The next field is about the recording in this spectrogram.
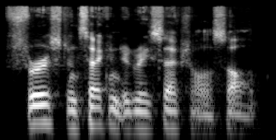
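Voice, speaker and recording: An American man, a district attorney, giving formal, forceful testimony to a legislative committee and addressing the room as ladies and gentlemen. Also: lowish voice, a little fast, gravelly.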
